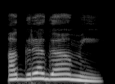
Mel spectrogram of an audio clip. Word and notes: ಅಗ್ರಗಾಮಿ: kannada

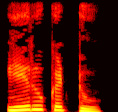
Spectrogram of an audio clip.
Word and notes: ಎರಗಾಡು: eragāḍu

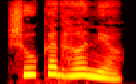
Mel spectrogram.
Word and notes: ಶೂಕಧಾನ್ಯ: Kannada

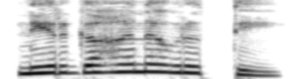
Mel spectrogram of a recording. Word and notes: ನಿರ್ಗಹನವೃತ್ತಿ: Kannada

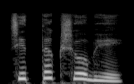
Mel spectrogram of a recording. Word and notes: ಚಿತ್ತಕ್ಷೋಭ: citta kṣōbha

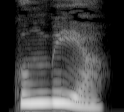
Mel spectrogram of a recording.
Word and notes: ಕುಂಬಿಯ: kannada

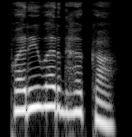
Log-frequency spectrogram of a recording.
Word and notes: ಪ್ರವರ್ತಕ: Kannada

